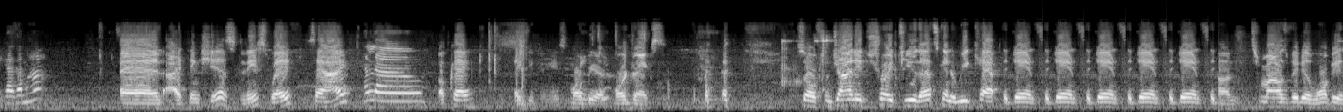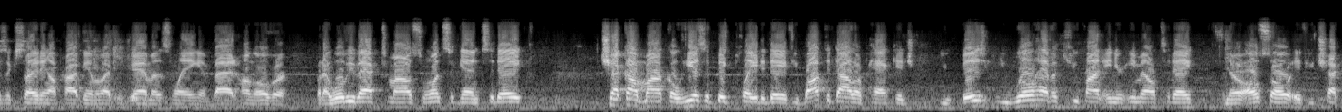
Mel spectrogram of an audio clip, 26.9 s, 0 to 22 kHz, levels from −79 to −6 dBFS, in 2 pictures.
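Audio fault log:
10.42–12.18 s broken-record loop: a 414 ms fragment plays four times, identical and undecayed unlike echo, likely a stalled stream resending it; the audio in between is lost.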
